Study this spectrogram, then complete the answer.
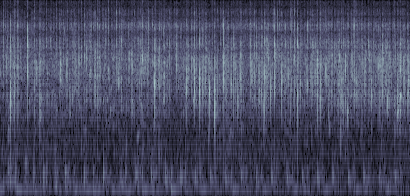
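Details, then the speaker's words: Old Shasta motorhome being winterized, water heater switched off, hot and cold taps open to vent: steady splashing gush with gurgling bursts as air gets in once the relief vent is pulled; water heater draining freely. "See the water coming out right there. Water heater draining. Water heater draining will pull the vent."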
